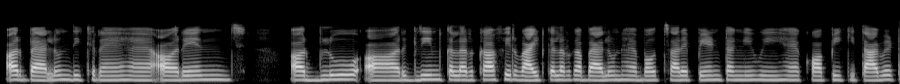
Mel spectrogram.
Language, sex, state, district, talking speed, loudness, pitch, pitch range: Hindi, female, Bihar, Jamui, 175 wpm, -18 LUFS, 205 Hz, 200-210 Hz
